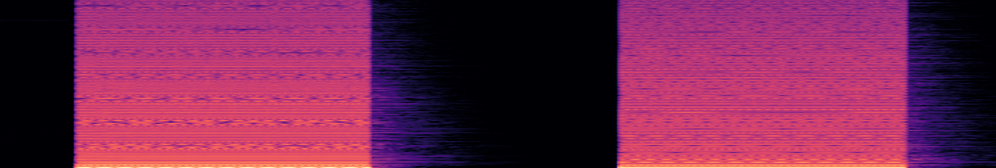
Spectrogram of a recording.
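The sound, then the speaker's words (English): Dissonant tones from two synthesizer oscillators tuned far apart: two sustained buzzy notes of about two seconds each, the first with a steady pulsing wobble, each cut off and trailing into a short fading tail. “Or you can go completely dissonant, like this.”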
